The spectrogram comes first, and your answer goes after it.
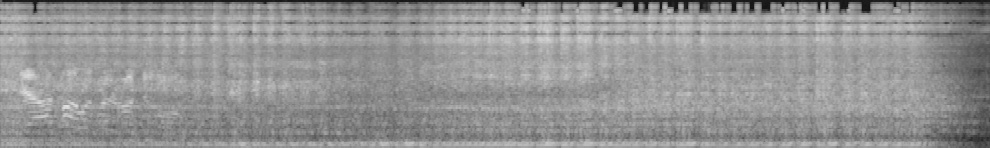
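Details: Freshly built diesel mud truck on its first startup: after a rough catch, a deep steady low rumble settles into an even idle before shutting off; normal idle of the fresh engine.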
